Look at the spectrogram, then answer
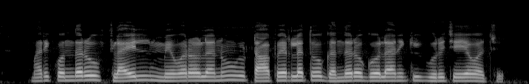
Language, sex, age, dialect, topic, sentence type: Telugu, male, 18-24, Telangana, agriculture, statement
